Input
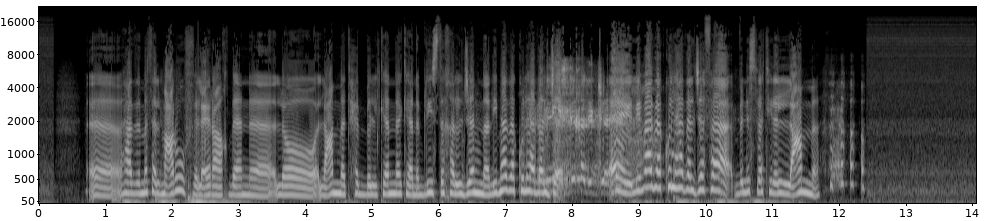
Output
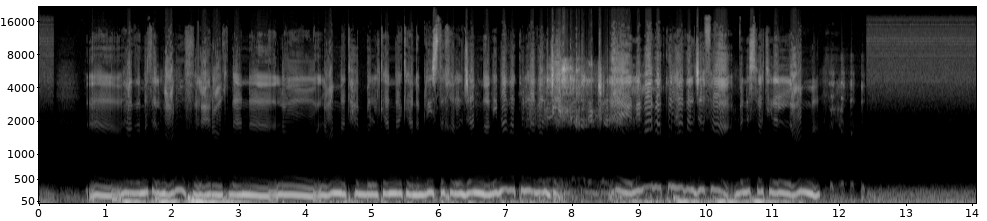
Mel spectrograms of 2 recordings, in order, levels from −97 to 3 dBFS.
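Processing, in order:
in parallel at −11.5 dB: hard clipping −35 dBFS, distortion −6 dB
on the sum: inverse Chebyshev band-stop filter 560–1,300 Hz, stop band 80 dB
level +7.5 dB

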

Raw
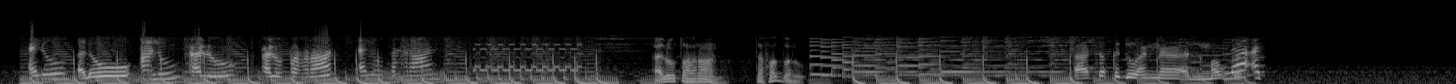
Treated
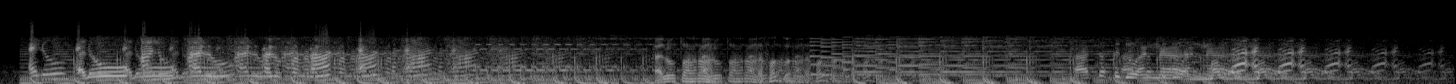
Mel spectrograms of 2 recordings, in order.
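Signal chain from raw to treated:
0:10.28–0:11.11: high-frequency loss of the air 380 metres
repeating echo 466 ms, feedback 56%, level −4.5 dB

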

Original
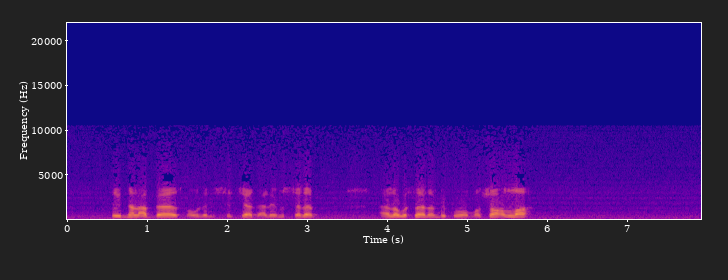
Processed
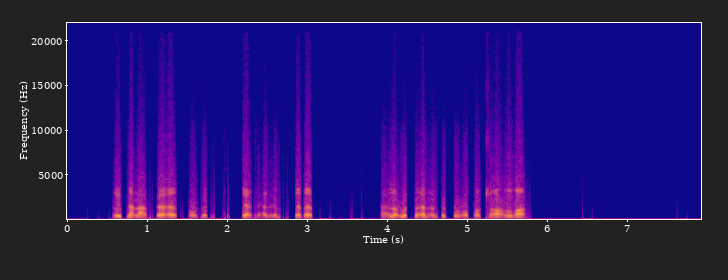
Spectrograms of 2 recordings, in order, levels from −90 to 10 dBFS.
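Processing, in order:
amplitude tremolo 7.6 Hz, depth 80%
slack as between gear wheels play −37.5 dBFS
level +8 dB

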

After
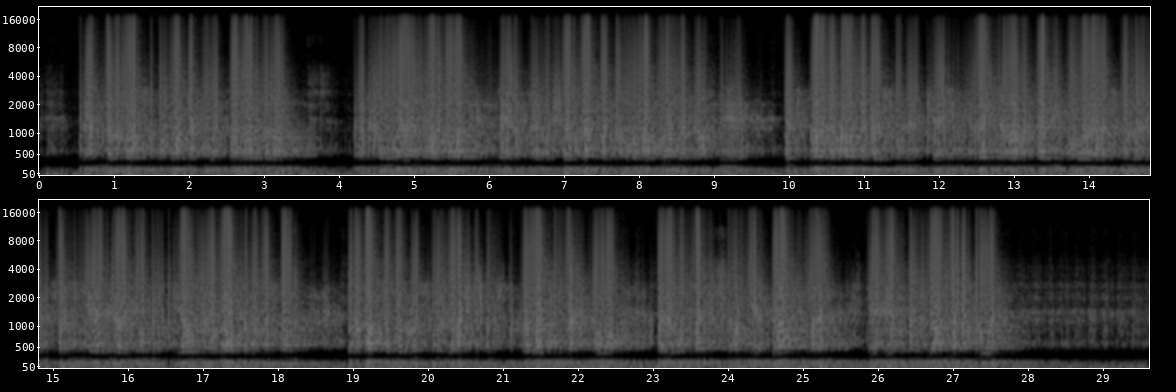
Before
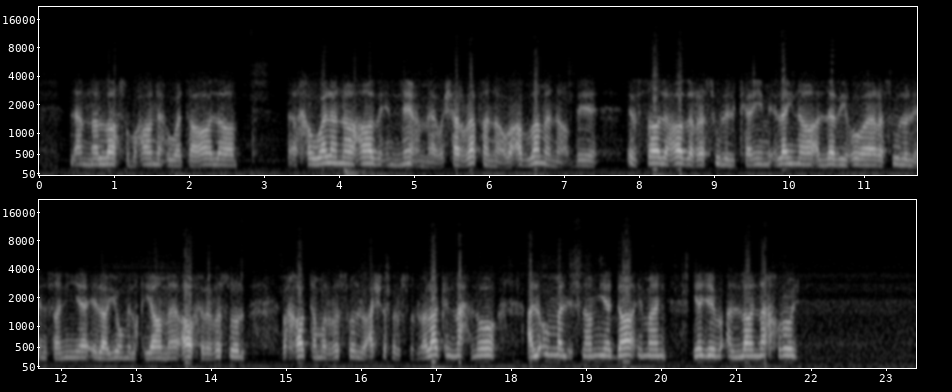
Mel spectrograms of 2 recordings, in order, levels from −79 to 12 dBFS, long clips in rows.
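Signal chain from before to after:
sub-harmonics by changed cycles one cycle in 3, muted
Chebyshev band-stop filter 190–720 Hz, order 4
in parallel at +2.5 dB: speech leveller 2 s
on the sum: rotating-speaker cabinet horn 6.7 Hz
speed change −21%
on a send at −8 dB: convolution reverb RT60 1.1 s, pre-delay 3 ms
on the sum: every bin compressed towards the loudest bin 4 to 1

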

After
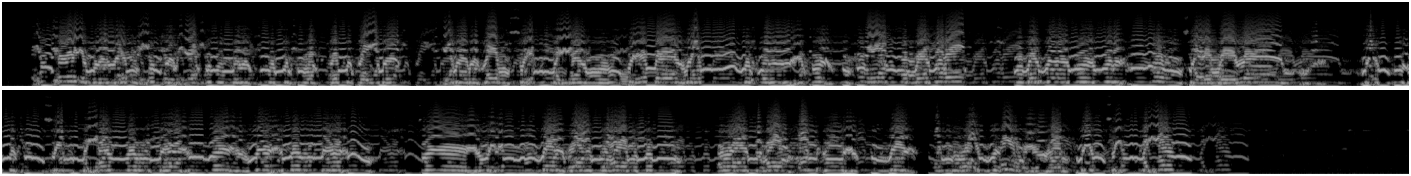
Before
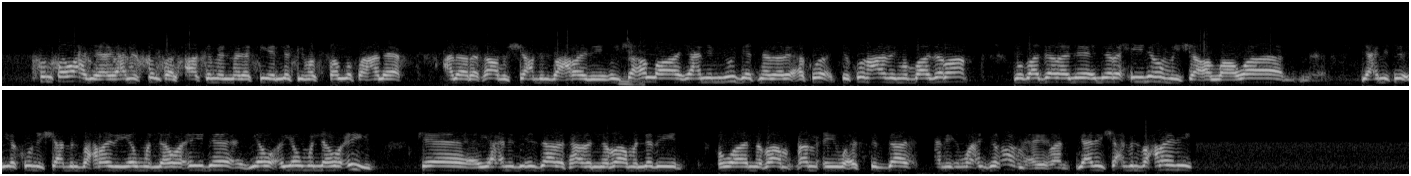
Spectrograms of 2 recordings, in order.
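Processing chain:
mid-hump overdrive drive 29 dB, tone 1,600 Hz, clips at −13 dBFS
spectral peaks only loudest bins 8
full-wave rectification
noise reduction from a noise print of the clip's start 19 dB
single-tap delay 573 ms −17.5 dB

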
